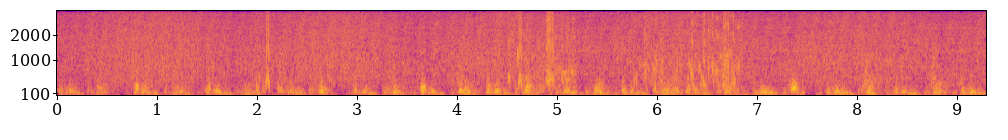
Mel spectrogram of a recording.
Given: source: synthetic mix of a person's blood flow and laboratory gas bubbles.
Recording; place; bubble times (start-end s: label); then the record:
Doppler ultrasound of blood flow; precordium
1.96-2.16 s: bubbles
2.19-2.25 s: bubbles
4.48-5.21 s: bubbles
5.74-6.09 s: bubbles
6.13-6.26 s: bubbles
6.29-6.84 s: bubbles
From the record:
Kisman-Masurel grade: 221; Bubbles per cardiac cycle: several, 3 to 8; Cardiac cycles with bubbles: 10 to 50%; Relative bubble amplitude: barely perceptible (0.100 to 0.250); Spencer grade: 2 (many but less than half of the cardiac periods contain bubble signals, singularly or in groups); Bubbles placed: anywhere in the cardiac cycle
